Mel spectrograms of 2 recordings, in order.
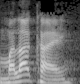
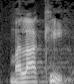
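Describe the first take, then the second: First: Malachi ending in "kai", rhyming with sky; Malachi with a long "eye" ending; English pronunciation of Malachi. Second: Malachi ending in "kee", rhyming with key; Malachi with an "ee" ending instead of "eye"; Hebrew pronunciation of Malachi. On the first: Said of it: "in Hebrew actually it's Malachi". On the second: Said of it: "in Hebrew actually it's". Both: Shown as a demonstration.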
